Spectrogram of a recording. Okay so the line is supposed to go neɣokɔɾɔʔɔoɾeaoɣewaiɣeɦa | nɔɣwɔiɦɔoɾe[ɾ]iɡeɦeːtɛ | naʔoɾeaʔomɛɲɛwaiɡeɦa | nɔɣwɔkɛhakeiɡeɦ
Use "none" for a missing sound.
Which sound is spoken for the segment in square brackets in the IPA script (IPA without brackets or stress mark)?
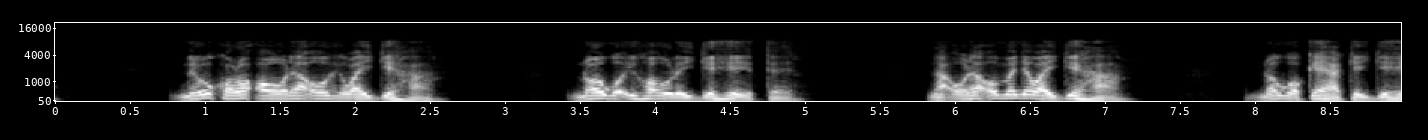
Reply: none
